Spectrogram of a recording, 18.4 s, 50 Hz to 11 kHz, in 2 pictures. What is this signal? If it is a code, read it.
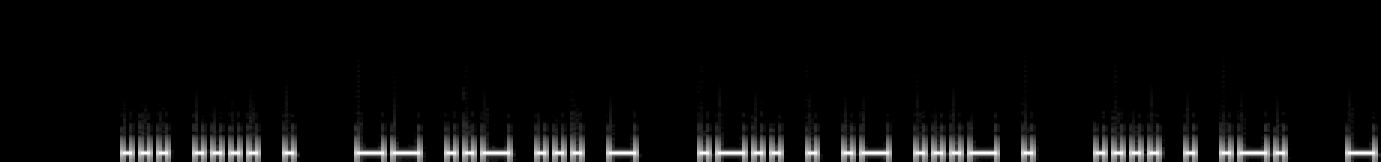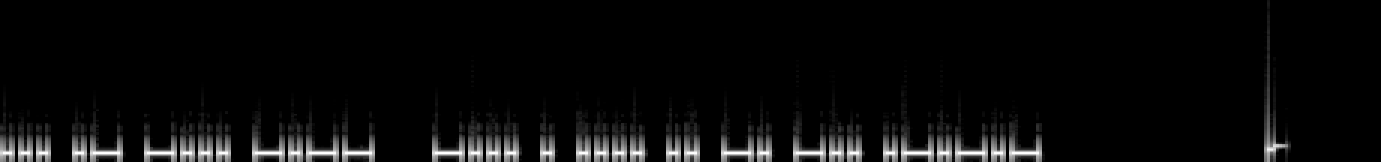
Morse code, heard as a keyed tone, about 20 wpm, 700 Hz. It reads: SHE MUST LEAVE HER BABY BEHIND.
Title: Sentences from Top 1300 Words 20wpm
